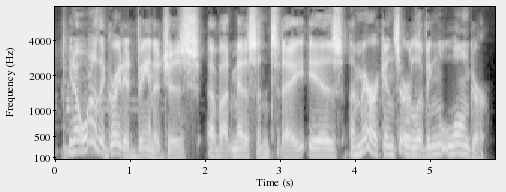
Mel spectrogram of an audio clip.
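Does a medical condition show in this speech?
No.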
